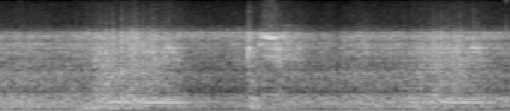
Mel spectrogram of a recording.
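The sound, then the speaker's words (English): A loud truck engine revs and drones steadily as the driver, with no brakes, tries to get it into gear, with a brief harsh grinding clunk about halfway through as the gears fail to mesh. “No go. I can't get the gears to mesh.”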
